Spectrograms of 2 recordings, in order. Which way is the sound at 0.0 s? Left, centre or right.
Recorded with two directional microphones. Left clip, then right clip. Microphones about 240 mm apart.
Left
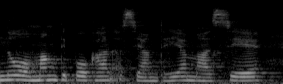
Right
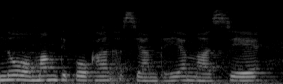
Left.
